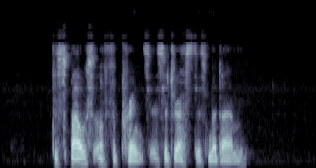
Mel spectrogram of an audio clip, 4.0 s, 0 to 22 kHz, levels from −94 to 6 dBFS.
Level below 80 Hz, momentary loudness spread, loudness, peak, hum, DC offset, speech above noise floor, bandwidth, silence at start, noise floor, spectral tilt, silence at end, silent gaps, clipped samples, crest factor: -72 dBFS; 10 LU; -21 LUFS; 0 dBFS; none; under 0.1%; 60 dB; 9.4 kHz; 0.65 s; -80 dBFS; -4 dB/octave; 0.9 s; none; under 0.1%; 22 dB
